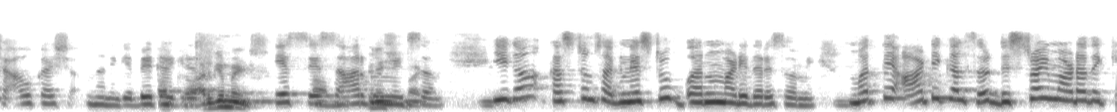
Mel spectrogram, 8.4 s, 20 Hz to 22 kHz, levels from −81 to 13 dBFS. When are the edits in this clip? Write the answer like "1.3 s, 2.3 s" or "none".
none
